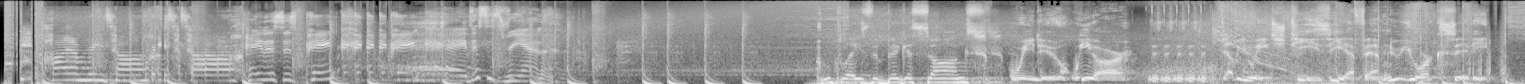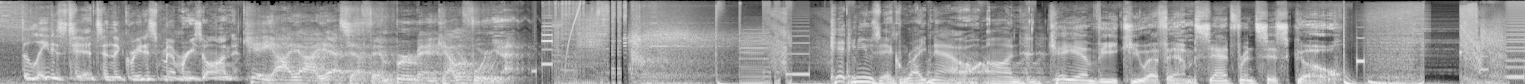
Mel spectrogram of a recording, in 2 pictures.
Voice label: Radio Imaging mixdown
